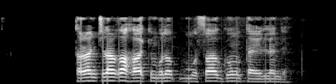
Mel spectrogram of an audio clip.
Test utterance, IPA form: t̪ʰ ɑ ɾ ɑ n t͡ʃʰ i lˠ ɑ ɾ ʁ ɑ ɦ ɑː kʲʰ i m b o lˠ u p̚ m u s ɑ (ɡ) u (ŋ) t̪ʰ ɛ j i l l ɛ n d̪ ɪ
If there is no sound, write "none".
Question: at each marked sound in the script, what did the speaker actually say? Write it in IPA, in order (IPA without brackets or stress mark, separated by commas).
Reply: ɡ, ŋ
